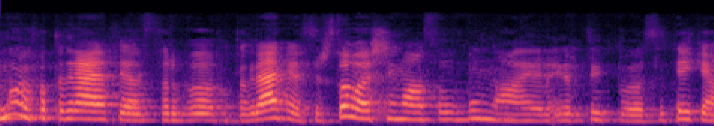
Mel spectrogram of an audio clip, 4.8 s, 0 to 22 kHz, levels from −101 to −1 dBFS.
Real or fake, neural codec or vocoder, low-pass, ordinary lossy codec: fake; codec, 44.1 kHz, 2.6 kbps, SNAC; 14.4 kHz; AAC, 96 kbps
